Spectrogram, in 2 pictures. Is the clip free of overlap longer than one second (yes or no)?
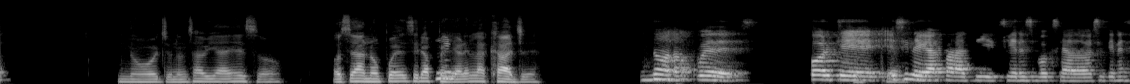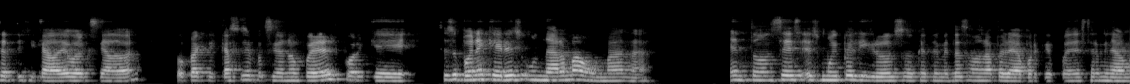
yes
